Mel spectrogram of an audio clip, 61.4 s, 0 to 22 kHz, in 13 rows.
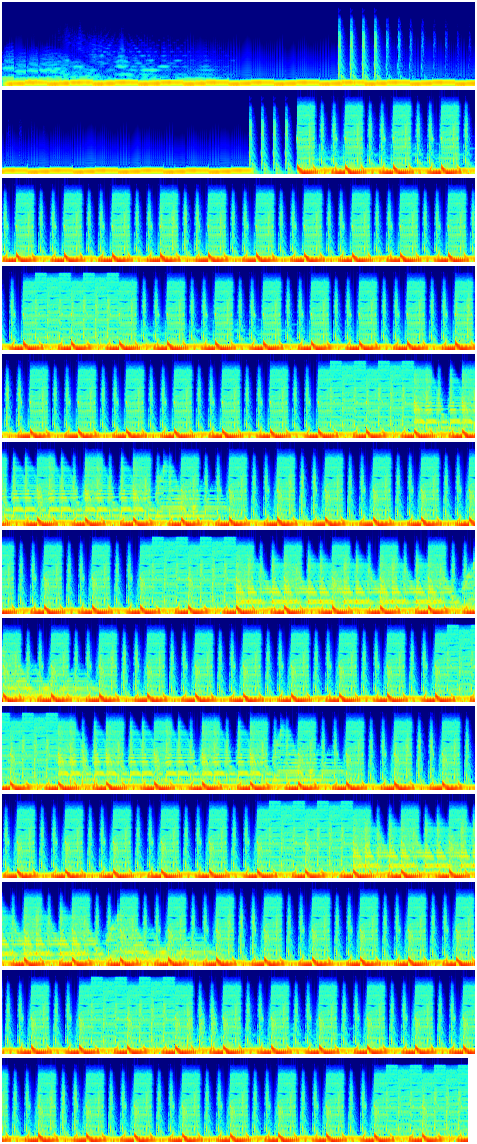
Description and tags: This is part of the Electro Experimental. Peace and tranquility (mild or Chilled TECHNO-HOUSE;).
and PSYCLE - recorded and developed October 2016. I hope you enjoy.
